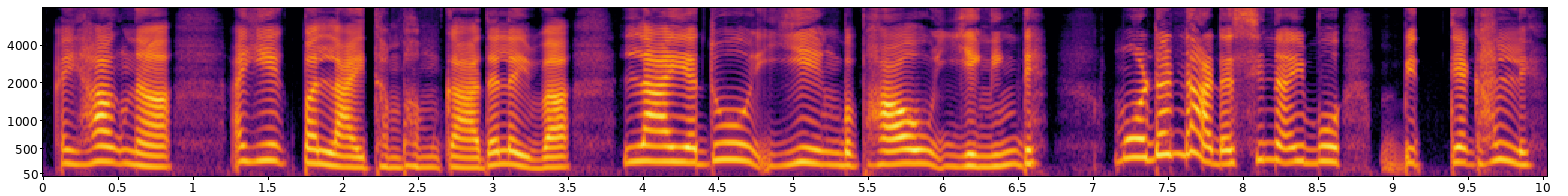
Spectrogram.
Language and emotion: Manipuri, disgusted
